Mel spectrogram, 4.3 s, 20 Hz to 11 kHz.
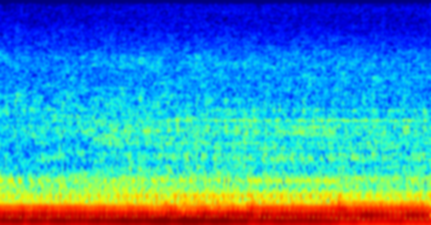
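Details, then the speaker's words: BMW F30 335i being rebuilt, first cold start with exhaust disconnected, open downpipe: loud, deep, even drone with steady exhaust beat, no knocks or rattles, no leaks; normal cold start idle. "Cold start actually sounds pretty nice."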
